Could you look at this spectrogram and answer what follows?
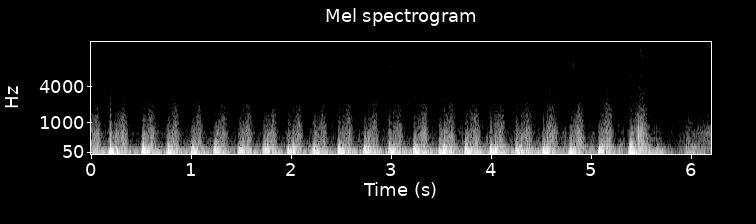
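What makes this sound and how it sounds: Long nails scratch a synthetic faux fur microphone windscreen with both hands, in fast, steady strokes. About 22 scratches come at roughly four per second, each a deep, muffled rumbling thump with a faint bright hiss on top. The strokes fade out near the end.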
